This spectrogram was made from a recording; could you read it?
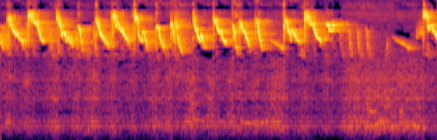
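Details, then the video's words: High, piercing 'tembakan' shooting song of a Gunung Karang mountain white-eye (pleci buxtoni), a quick run of repeated downward-sweeping chips with a brief slowing near the end, then one more burst. "Pleci Buxtoni Gunung Karang Tembakan Mantap"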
